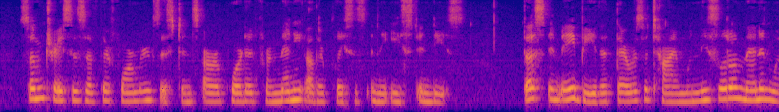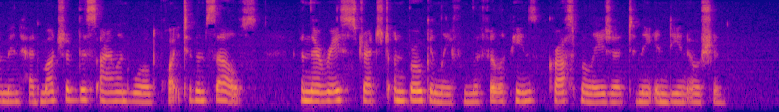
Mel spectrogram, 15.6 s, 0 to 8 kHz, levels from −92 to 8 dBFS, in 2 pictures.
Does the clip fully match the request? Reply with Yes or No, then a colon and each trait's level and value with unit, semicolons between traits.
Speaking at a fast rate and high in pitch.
Yes: fast, 210 wpm; high, 195 Hz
